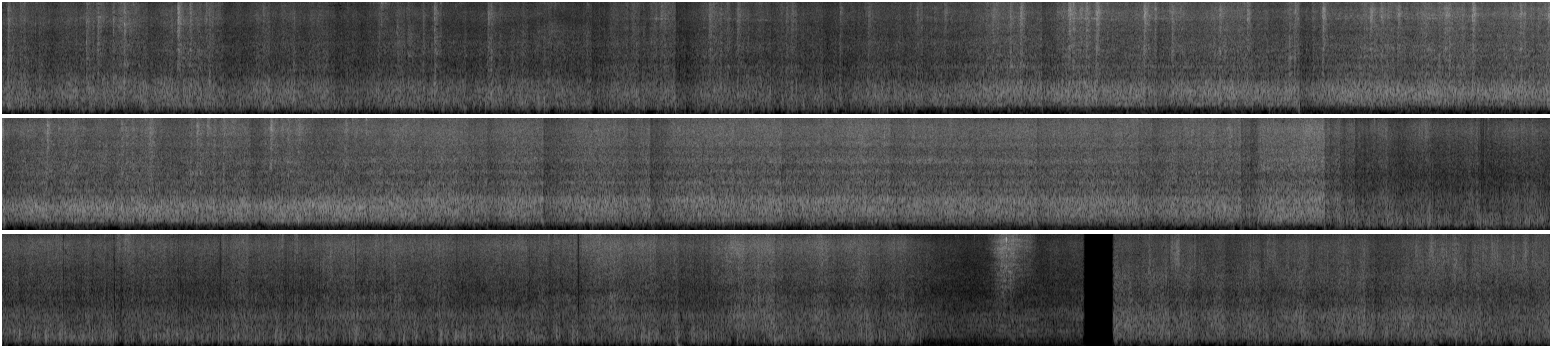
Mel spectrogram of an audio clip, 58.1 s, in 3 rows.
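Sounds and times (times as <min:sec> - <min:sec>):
wheels clicking over rail joints: 0:00.0 - 0:24.4
train rolling rumble: 0:00.0 - 0:58.0.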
